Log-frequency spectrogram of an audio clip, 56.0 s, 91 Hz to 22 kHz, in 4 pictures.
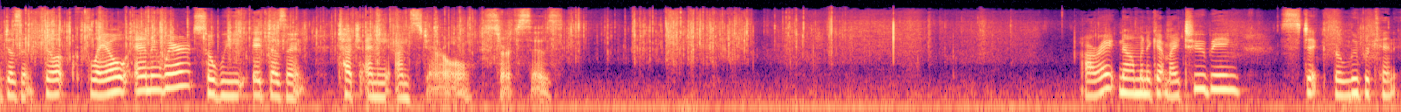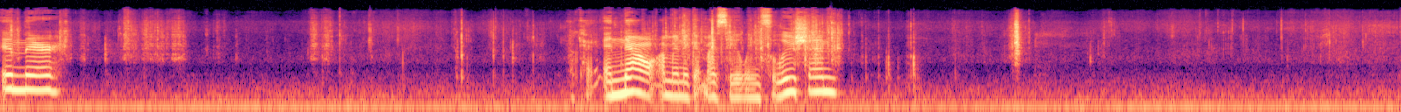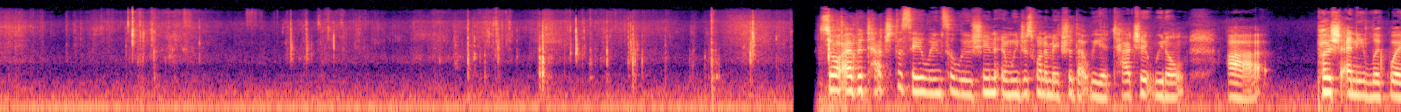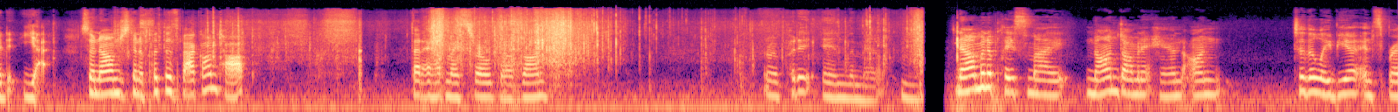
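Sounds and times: plastic sleeve crinkling: 0:00.0 - 0:10.2, 0:20.5 - 0:23.2, 0:24.0 - 0:30.0, 0:30.8 - 0:36.0, 0:43.1 - 0:51.3
steady low hum: 0:00.0 - 0:56.0.

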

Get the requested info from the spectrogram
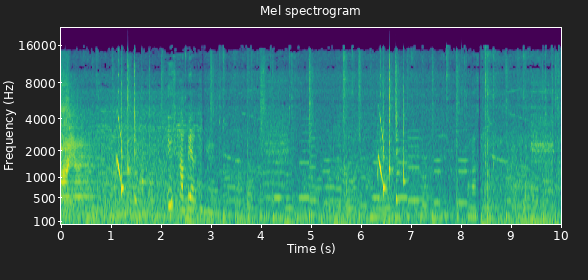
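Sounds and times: beeping game music: 0:00.6 - 0:01.8, 0:06.2 - 0:07.2.

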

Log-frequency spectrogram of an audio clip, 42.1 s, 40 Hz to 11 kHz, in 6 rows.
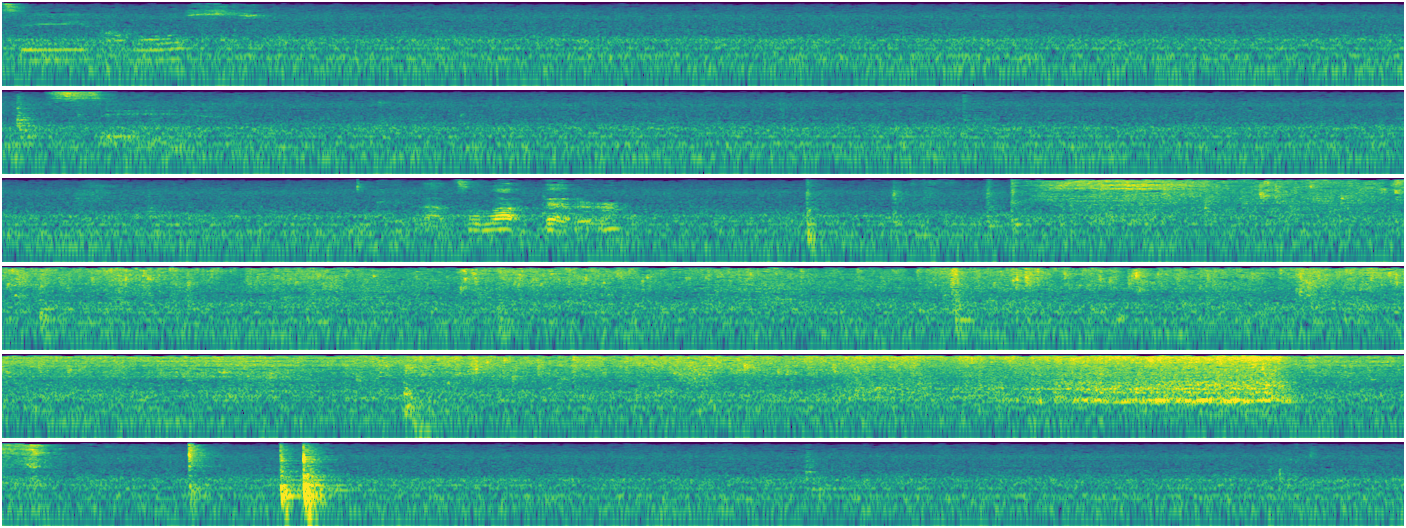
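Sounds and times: kitchen tap running into sink: 0:19.1 - 0:35.3.

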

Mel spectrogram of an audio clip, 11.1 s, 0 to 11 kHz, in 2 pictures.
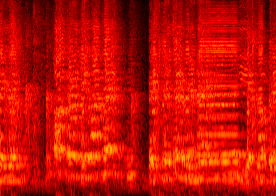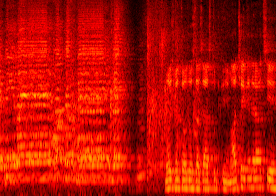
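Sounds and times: women singing folk song together: 0:00.0 - 0:08.2.

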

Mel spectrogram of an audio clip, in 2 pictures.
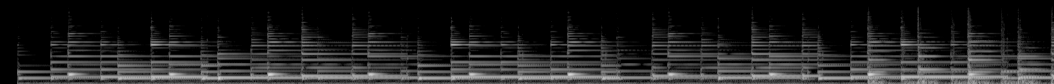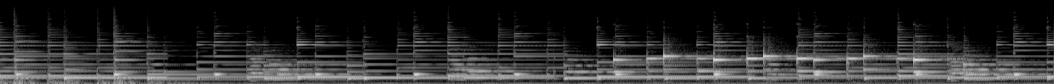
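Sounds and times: plucked-string tune: 0:00.2 - 0:21.0
low beat: 0:07.8 - 0:21.0.

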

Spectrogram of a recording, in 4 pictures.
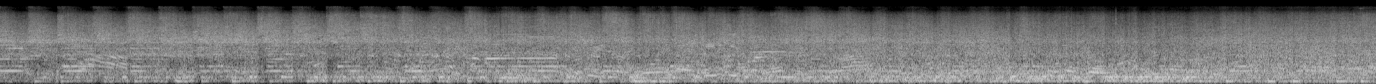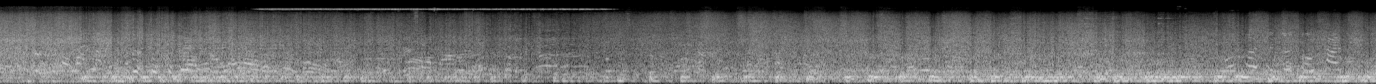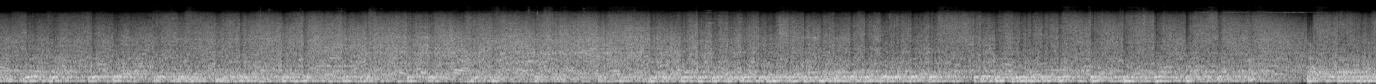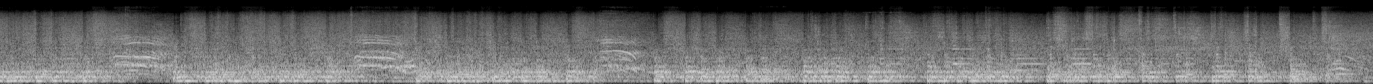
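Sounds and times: drum gongs and cymbals percussion: 0:00.0 - 0:55.0.

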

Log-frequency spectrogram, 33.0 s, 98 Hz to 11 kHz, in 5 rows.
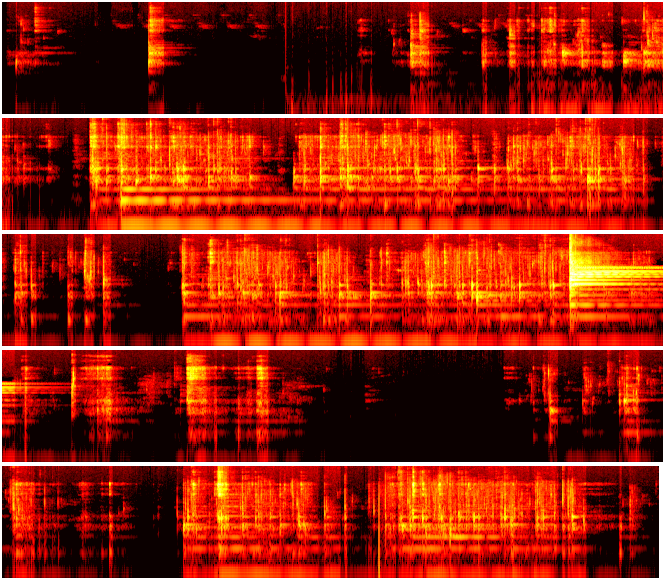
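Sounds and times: muddy water splashing: 0:04.0 - 0:14.4, 0:15.0 - 0:20.0
bright ringing clink: 0:18.9 - 0:20.1.

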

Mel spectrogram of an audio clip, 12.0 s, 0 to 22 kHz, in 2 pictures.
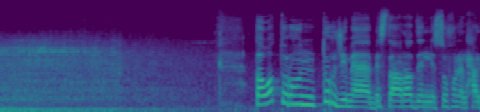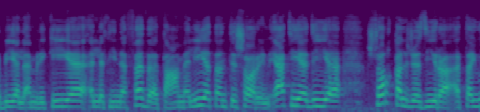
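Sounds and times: faint high whine: 0:00.0 - 0:03.0.

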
